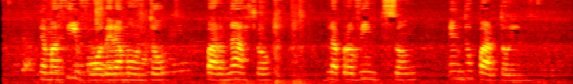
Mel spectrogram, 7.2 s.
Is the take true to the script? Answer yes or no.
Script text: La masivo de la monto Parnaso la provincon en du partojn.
yes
